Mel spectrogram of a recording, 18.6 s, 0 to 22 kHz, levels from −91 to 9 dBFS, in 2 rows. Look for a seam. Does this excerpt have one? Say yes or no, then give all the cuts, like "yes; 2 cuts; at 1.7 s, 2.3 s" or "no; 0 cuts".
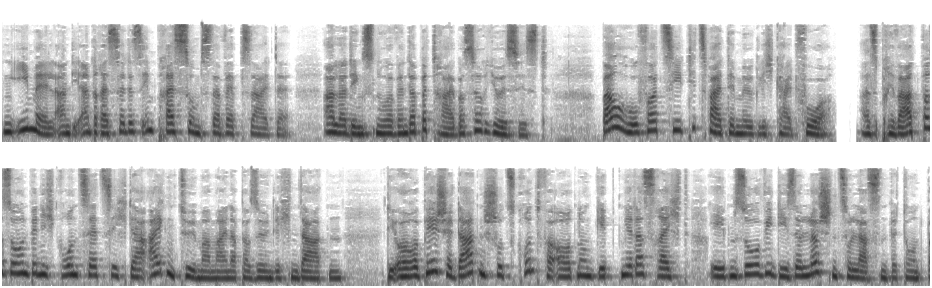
yes; 2 cuts; at 8.5 s, 16.3 s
